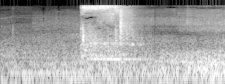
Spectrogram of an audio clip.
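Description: A heavy door slides open with a sharp hiss.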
